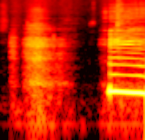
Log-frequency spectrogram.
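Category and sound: human body sound, yawn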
